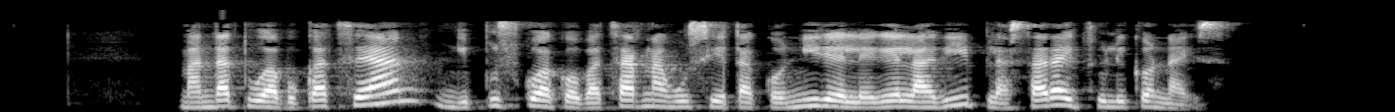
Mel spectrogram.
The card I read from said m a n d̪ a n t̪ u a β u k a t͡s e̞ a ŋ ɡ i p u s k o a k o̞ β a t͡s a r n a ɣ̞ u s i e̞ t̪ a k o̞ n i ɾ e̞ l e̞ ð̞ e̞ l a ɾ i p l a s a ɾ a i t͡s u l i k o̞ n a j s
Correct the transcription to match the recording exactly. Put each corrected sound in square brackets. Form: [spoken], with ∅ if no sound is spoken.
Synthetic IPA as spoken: m a n d̪ a [∅] t̪ u a β u k a t͡s e̞ a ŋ ɡ i p u s k o a k o̞ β a t͡s a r n a ɣ̞ u s i e̞ t̪ a k o̞ n i ɾ e̞ l e̞ [ɣ̞] e̞ l a ɾ i p l a s a ɾ a i t͡s u l i k o̞ n a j s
